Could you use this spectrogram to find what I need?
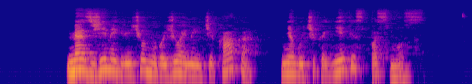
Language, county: Lithuanian, Alytus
